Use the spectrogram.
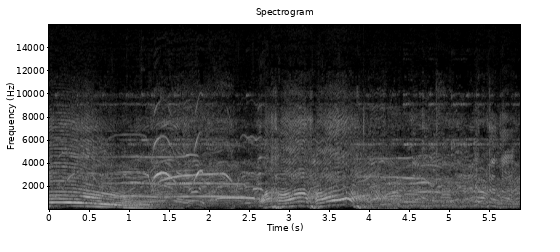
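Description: Spectators shout and cheer loudly and continuously at an Ongole bull cart-pulling race held during a village temple chariot festival, with overlapping whoops, calls and a commentator's voice over the crowd.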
